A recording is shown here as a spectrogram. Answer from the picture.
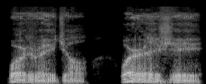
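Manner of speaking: raspy, growled Batman impression; rough, gravel-throated mock Batman demand. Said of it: "talks about how every Batman talks like".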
